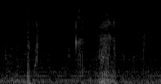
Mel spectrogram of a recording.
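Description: Close-miked crunching and chewing of nuts comes through in a few irregular bites and crunches, fairly faint, with small scraping sounds between them.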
